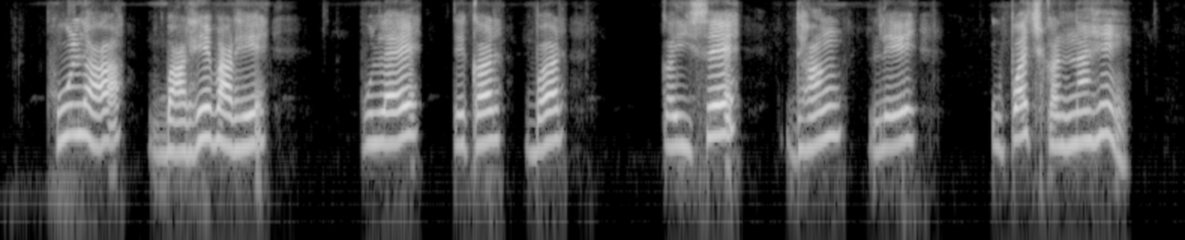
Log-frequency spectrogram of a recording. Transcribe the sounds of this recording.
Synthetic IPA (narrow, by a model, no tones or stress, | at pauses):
pʰuːla | baːɾɦebaːɾe | puləe | t̪ekəɾ | bəɾ | kəise | d̪ʱəŋɡ | le | upət͡ʃkəɾnaɦɛ̃ː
